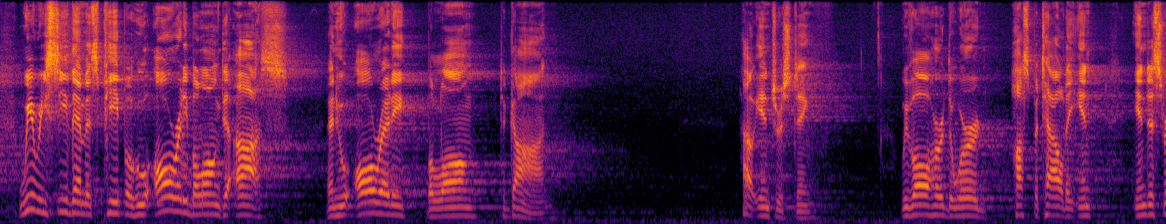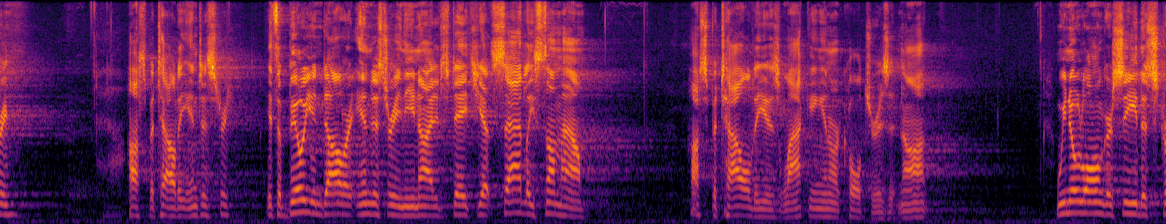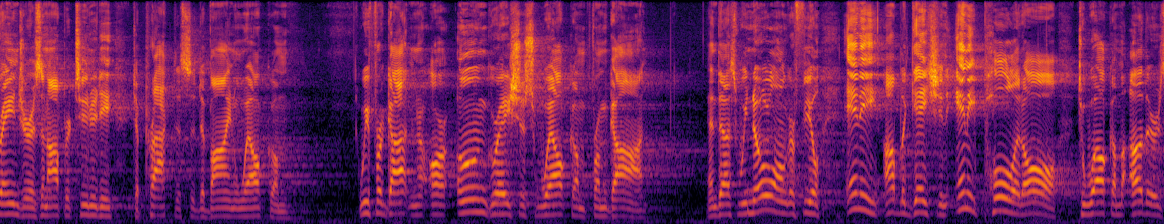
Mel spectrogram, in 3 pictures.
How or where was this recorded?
large echoing room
